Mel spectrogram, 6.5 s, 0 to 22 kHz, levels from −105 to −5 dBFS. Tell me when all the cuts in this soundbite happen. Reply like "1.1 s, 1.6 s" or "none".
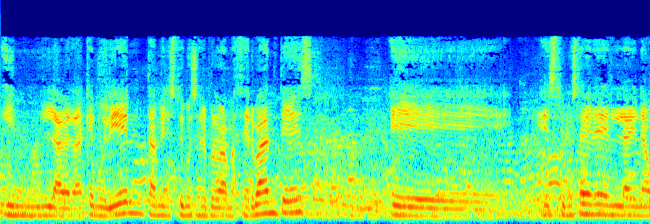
none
